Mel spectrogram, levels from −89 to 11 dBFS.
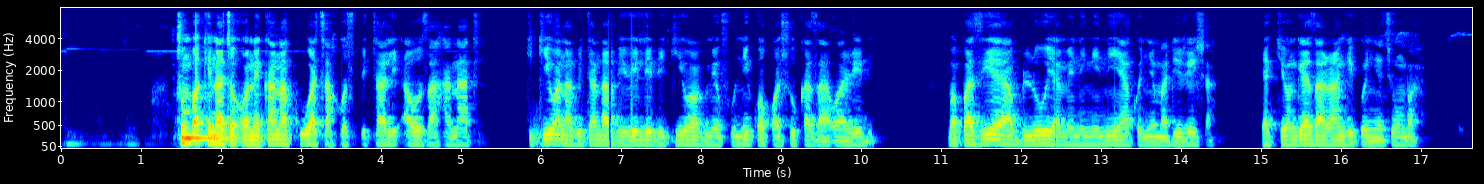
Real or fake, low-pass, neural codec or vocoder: real; 7.2 kHz; none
